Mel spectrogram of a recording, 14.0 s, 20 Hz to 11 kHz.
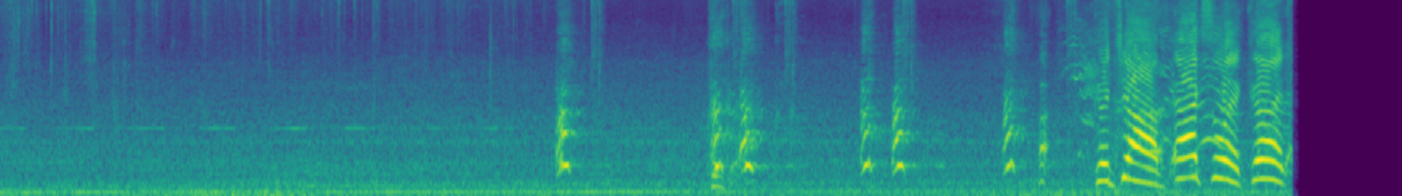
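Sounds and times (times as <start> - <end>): dog barking: 5.6 - 6.0, 7.1 - 7.8, 8.6 - 9.2, 10.0 - 10.5.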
